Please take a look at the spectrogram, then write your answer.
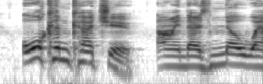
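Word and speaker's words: Kökçü: man i call him koku uh apparently that's not how you say it he says the o with the two dots above is pronounced like the u in burger uh you could just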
